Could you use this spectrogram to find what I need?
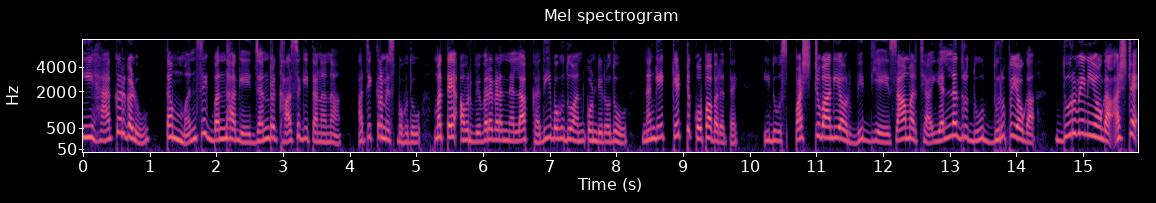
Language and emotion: Kannada, angry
